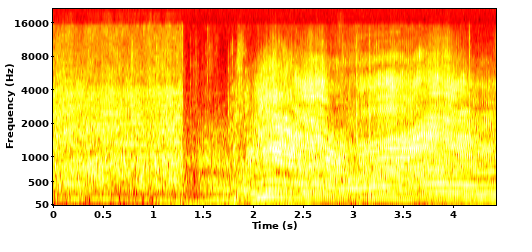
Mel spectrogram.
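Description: An 85 Chevy race car in a Five Flags Speedway sim racing game does donuts, its engine droning loud and close with pitch sweeping up and down as it revs through the turns, while a voice talks underneath.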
